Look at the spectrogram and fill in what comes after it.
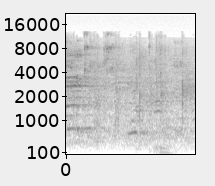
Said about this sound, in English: Dossie, fancy dribbling on the far side on Hill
